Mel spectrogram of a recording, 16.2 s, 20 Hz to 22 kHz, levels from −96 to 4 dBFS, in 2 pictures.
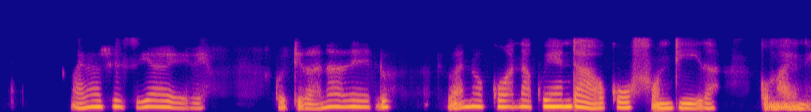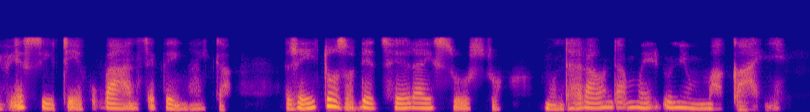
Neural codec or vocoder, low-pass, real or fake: codec, 24 kHz, 0.9 kbps, DualCodec; 5.4 kHz; fake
